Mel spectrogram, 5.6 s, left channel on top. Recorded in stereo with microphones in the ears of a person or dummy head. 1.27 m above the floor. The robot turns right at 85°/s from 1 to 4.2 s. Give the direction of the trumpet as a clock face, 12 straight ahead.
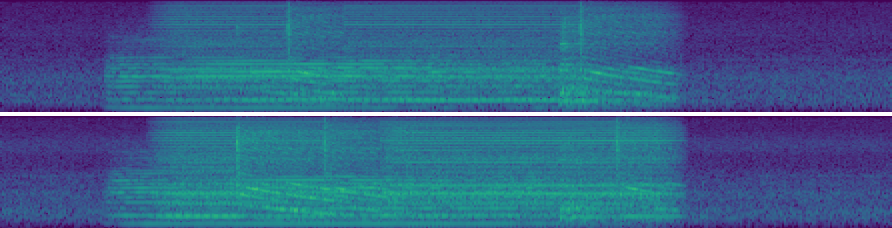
11 o'clock.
